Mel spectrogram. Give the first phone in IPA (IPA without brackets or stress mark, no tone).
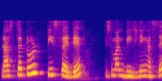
ɾ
